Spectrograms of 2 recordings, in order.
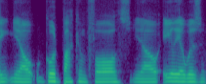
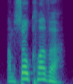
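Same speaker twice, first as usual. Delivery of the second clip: cocky, pleased with himself; smug boast; 4 semitones higher than usual. Real, not acted. Creator bragging to viewers about his prediction, smug. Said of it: "stop tooting my own horn".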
